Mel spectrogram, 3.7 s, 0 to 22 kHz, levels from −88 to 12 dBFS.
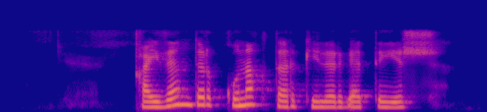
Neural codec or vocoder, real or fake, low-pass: codec, 24 kHz, 1.2 kbps, DualCodec; fake; 7.2 kHz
